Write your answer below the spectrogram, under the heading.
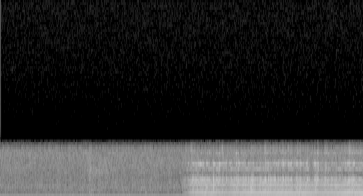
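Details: Three bees trapped in a jar in summer: near-silence for the first half, then a loud, steady droning buzz starts abruptly and keeps going with a slightly wavering pitch and rich overtones.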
